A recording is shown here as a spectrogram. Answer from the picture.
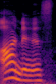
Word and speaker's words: honest: Dahil sa word na honest, ay hindi binibigkas yung letter H. So, ang unang sound nito ay O.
